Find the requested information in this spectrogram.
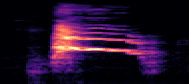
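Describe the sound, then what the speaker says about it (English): An excited dog lets out one loud, close, drawn-out bark that bends into a howl and then trails off, with near silence around it. "This dog is excited."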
